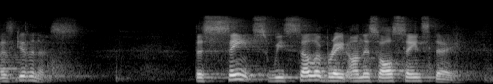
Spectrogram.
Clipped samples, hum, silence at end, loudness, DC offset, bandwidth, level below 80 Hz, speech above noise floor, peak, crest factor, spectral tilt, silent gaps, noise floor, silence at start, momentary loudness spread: under 0.1%; none; 0.35 s; -18 LUFS; under 0.1%; 10.5 kHz; -86 dBFS; 37 dB; 0 dBFS; 20 dB; -4 dB/octave; none; -55 dBFS; 0 s; 13 LU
